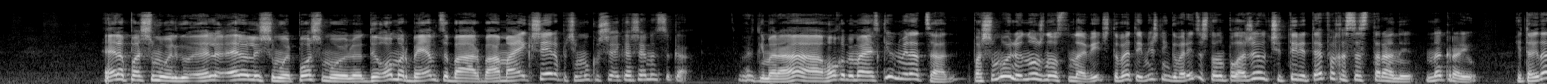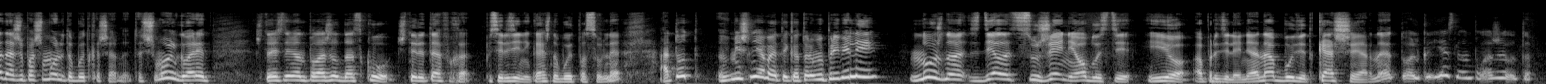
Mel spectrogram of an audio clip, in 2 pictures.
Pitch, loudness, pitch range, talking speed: 195 Hz, -16 LUFS, 165-230 Hz, 145 wpm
